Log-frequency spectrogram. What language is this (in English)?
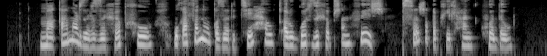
Kabardian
